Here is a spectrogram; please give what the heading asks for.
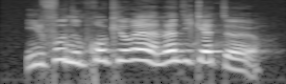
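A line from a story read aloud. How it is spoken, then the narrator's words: Widow exclaiming. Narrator (French): s'écria l'excellente veuve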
